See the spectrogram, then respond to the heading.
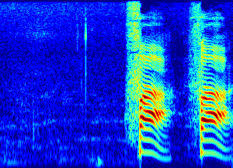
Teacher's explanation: hamas, nafasnya berhembus atau berdesis.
